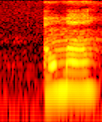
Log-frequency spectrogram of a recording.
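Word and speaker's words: UOMA: I am wearing the Oma, I think that's how you pronounce it, U-O-M-A, Oma Beauty Foundation.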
